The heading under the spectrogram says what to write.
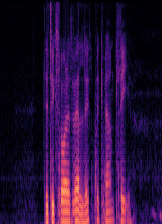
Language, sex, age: Swedish, male, 27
